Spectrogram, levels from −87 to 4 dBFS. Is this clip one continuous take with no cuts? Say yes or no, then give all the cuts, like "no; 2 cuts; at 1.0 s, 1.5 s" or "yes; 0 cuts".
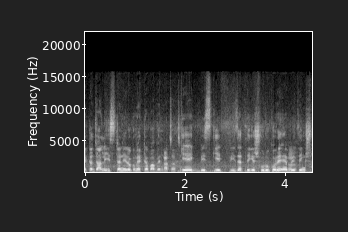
no; 1 cut; at 1.8 s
